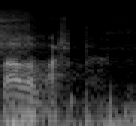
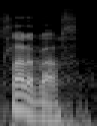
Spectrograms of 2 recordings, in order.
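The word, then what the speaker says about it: hlaðvarp: Hlaðavarp. Hmm? Hlaðavarp. What's Hlaðavarp?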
